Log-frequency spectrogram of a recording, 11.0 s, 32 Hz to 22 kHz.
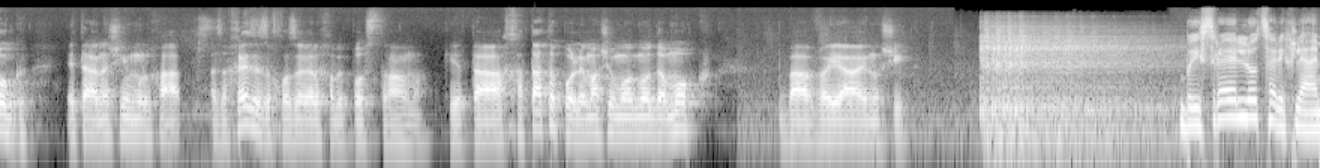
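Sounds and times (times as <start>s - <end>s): rapid machine-gun fire: 8.2s - 9.9s.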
